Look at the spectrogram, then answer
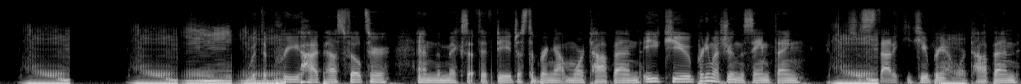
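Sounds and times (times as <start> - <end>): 
gritty distorted synth bass growl: 0.0 - 3.1, 8.3 - 8.8, 9.4 - 9.8
speech: 2.6 - 10.2.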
